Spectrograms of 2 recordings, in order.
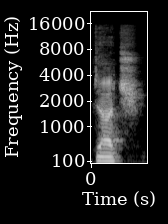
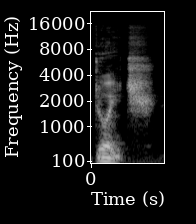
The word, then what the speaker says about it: Deutsch: You think about it, Dutch is actually the wrong pronunciation of Deutsch.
